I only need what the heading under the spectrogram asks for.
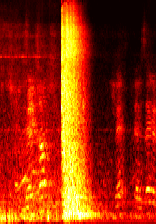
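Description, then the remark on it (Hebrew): A heavy metal prison door at Ayalon Prison slams shut once with a loud, sharp crash that rings and fades over about a second, with a person talking just before and after. “בדרך כלל דלתות מתכת כבדות כאלה, שחורקות כשפותחים אותן, ונטרקות ברעש כשסוגרים.”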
